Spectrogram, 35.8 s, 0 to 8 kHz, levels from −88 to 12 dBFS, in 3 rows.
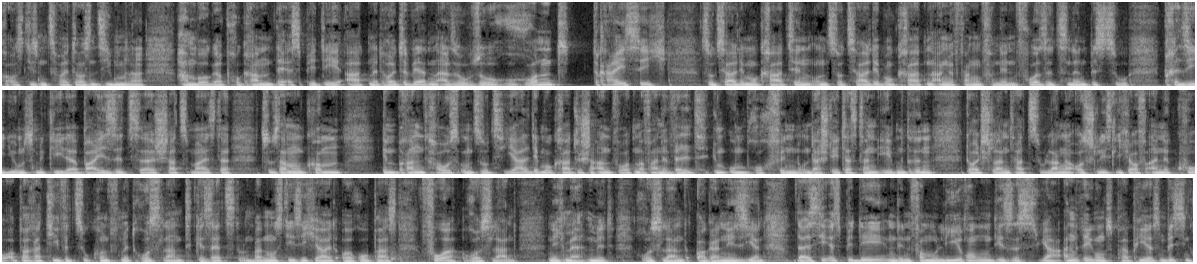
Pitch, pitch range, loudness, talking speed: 75 Hz, 70-85 Hz, -14 LUFS, 140 wpm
